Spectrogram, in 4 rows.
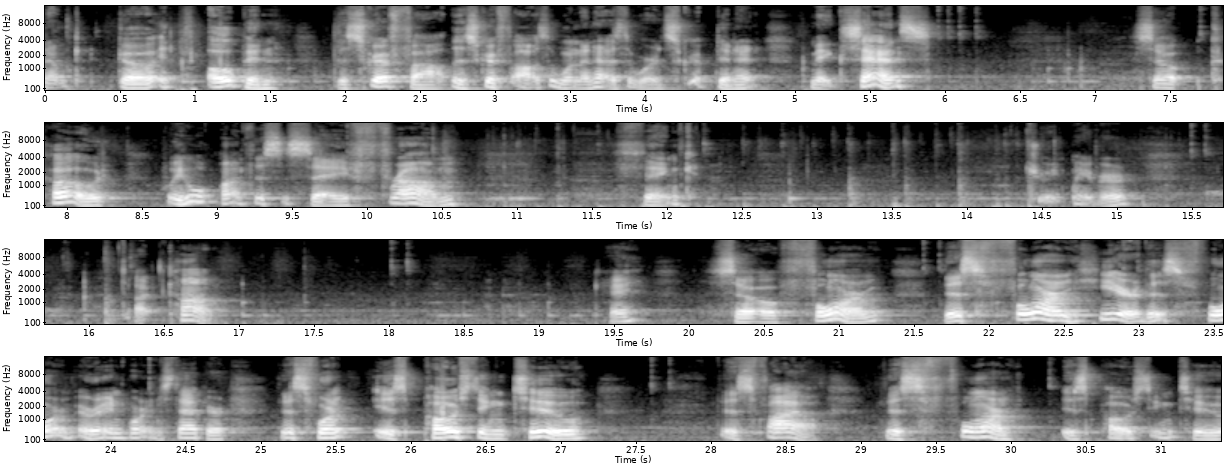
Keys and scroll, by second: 1.4 super+o, 10.8-15.5 typing, 16.1 super+s.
